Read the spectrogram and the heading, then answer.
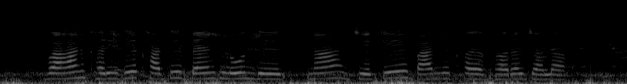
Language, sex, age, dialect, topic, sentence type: Bhojpuri, female, 18-24, Western, banking, statement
